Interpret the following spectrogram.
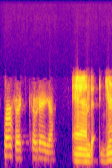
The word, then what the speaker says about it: CODeLLA: We are so lucky to have Josie from CODeLLA. I think that's exactly how it's said. I'm going to let her correct me if I'm wrong. No, it's perfect. CODeLLA.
